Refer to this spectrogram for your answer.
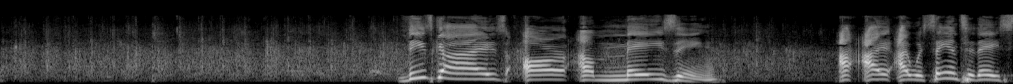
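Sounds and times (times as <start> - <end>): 
large audience applauding: 0.0 - 9.2
speech: 4.0 - 7.3, 8.4 - 10.1.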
